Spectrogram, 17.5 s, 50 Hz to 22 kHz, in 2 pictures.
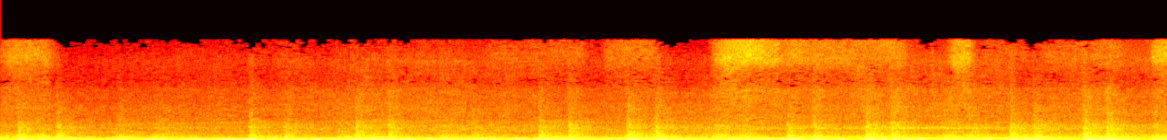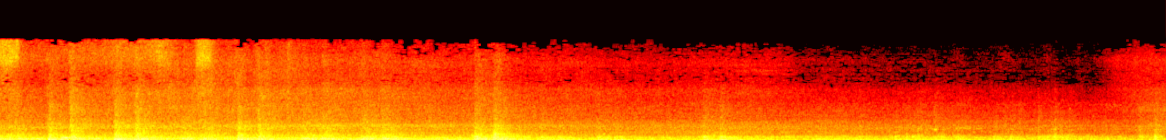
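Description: Meitetsu 1200 series electric train pulling out of a station: wheels clatter over the rail joints while the motors whine, the whine rising in pitch for the first several seconds as it gathers speed. The sound fades toward the end as the train leaves.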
